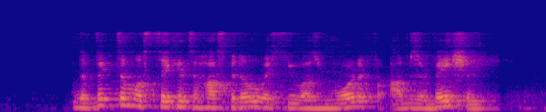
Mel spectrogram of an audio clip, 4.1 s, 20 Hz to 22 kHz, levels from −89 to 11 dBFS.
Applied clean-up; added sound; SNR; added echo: neural separator model SepFormer DNS4.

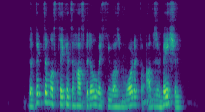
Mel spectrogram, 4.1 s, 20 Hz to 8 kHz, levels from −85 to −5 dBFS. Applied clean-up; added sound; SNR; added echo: neural mask model DeepFilterNet 3.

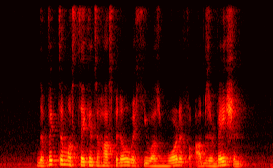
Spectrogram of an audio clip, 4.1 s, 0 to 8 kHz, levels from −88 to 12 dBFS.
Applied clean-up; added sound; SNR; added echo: none; none; none; none.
